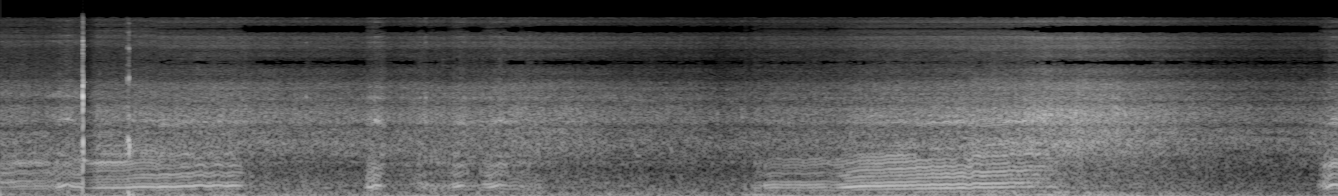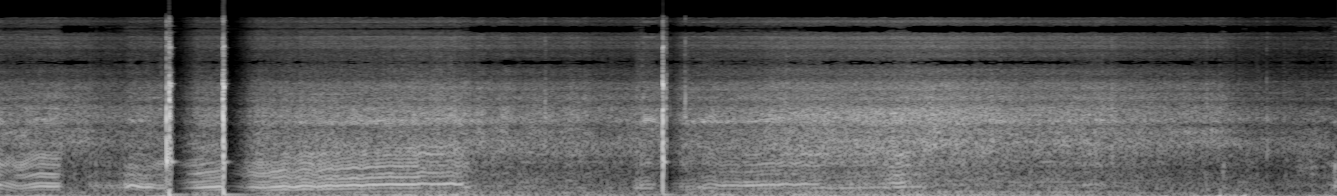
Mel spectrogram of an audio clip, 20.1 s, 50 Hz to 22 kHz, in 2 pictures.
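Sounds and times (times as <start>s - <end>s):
dirt bike engine revving: 0.0s - 4.4s, 5.6s - 8.8s, 9.8s - 19.0s.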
